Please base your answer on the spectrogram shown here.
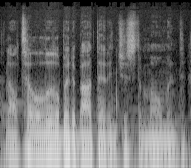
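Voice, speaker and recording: A man's voice: fairly low pitch, little pitch movement, fast talker, over music. Belgian-accented man preaching a sermon. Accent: Belgian Dutch. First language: Dutch. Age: 30s. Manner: earnest preaching, warm asides to the congregation. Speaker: guest pastor. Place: church sanctuary.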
